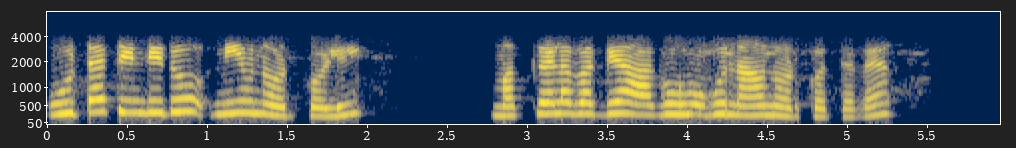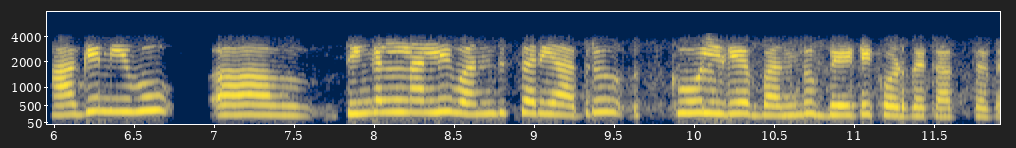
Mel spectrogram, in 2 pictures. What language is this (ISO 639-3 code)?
kan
